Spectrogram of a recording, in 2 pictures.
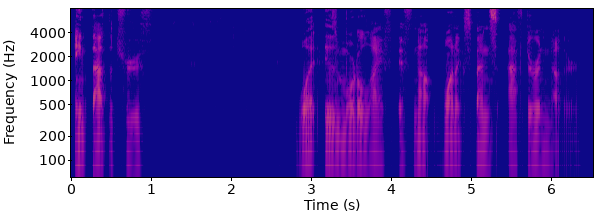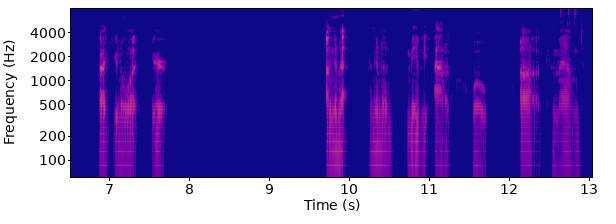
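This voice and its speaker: Low-voiced man streaming, dry sound. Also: a little slow, pauses often, darkish tone, dry recording. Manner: wry, informal. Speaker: game streamer. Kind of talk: casual livestream commentary.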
